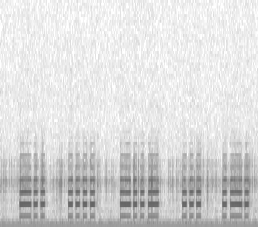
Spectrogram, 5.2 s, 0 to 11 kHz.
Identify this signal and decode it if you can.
Morse code, heard as a keyed tone, about 18 wpm, spaced as for 12 wpm, 1170 Hz, with noise. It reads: DHXSR
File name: Morse Code Records / 18 B LCM 165 Ten Words Per Minute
